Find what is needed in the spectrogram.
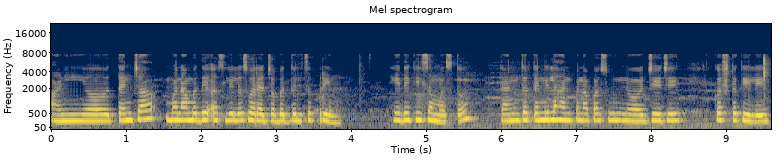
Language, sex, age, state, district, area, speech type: Marathi, female, 18-30, Maharashtra, Osmanabad, rural, spontaneous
